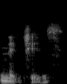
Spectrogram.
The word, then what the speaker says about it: niche: got a couple of niches. Yeah. And I can use the American niche. I said this before because it rhymes with rich.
